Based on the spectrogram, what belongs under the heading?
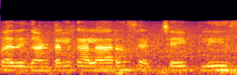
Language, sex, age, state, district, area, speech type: Telugu, female, 30-45, Andhra Pradesh, Konaseema, rural, read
